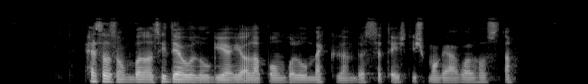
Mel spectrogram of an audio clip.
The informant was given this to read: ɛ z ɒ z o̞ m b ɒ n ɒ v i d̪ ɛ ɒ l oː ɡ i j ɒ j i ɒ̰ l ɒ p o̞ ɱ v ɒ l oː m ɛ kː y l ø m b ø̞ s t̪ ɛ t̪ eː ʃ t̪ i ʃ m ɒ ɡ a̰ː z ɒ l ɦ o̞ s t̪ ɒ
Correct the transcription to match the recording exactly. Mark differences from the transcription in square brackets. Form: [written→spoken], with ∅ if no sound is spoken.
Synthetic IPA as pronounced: ɛ z ɒ z o̞ m b ɒ n ɒ [v→z] i d̪ ɛ [ɒ→o] l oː ɡ i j ɒ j i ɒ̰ l ɒ p o̞ ɱ v ɒ l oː m ɛ kː y l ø m b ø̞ s t̪ ɛ t̪ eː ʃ t̪ i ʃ m ɒ ɡ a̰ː [z→v] ɒ l ɦ o̞ s t̪ ɒ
